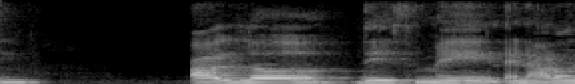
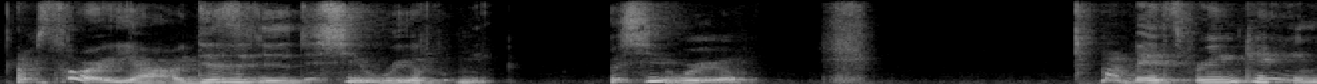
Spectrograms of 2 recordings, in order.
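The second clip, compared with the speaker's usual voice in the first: choked up. Real, not acted. Breaks down telling her story.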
